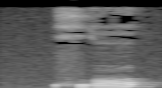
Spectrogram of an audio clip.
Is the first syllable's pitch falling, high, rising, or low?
rising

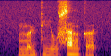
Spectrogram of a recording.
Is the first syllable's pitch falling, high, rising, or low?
rising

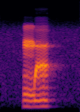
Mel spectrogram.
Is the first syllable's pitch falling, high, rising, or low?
falling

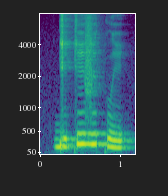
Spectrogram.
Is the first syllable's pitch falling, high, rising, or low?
low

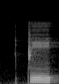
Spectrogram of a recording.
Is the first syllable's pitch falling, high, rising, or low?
high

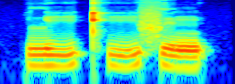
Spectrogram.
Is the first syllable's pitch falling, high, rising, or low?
rising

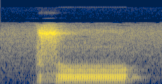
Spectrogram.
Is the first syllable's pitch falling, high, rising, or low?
high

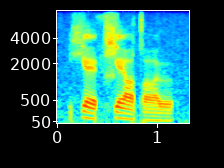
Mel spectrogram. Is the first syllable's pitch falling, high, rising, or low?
falling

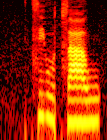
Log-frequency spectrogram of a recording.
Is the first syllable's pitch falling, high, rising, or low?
falling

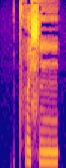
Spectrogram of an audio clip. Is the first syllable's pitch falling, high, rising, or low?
falling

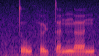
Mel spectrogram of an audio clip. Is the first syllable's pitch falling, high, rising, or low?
low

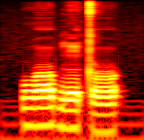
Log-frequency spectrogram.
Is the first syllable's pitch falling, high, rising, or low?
high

